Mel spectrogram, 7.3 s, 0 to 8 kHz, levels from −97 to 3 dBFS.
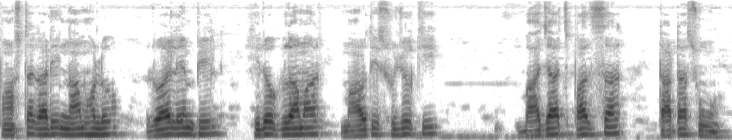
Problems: none marked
